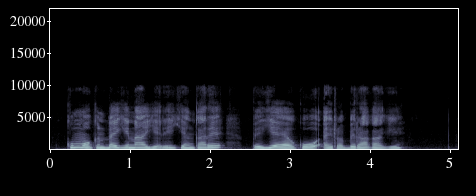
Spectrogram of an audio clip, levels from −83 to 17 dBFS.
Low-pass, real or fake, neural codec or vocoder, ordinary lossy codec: 9.9 kHz; fake; vocoder, 22.05 kHz, 80 mel bands, Vocos; MP3, 96 kbps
